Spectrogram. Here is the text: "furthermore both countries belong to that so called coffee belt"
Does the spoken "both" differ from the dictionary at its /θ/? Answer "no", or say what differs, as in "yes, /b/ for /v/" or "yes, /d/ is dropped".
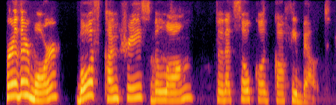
no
